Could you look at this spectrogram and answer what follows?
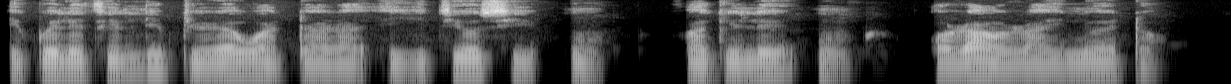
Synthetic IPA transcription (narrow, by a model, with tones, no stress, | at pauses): i˨k͡pe˧le˧ti˧li˦˨b̚di˨ɾɛ˦wa˦˨da˧˨ɾa˨e˨ji˧ti˦o˦si˦˨ũ˨ | fa˧ɡi˧le˦ũ˨ | ɔ˨ɾa˨˦ɔ˧ɾa˧i˧nũ˦ɛ˦˨dɔ˨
